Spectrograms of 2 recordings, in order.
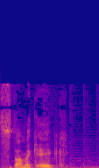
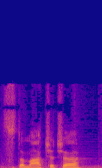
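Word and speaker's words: stomachache: that like he thought he thought stomach ache because of the way it's written was pronoun pronounced stomachacha and then she made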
